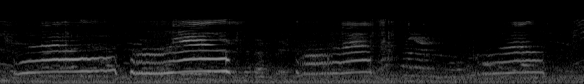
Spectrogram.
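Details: Four steady, level kitten meows in close succession, each nearly a second long, with a faint background hiss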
